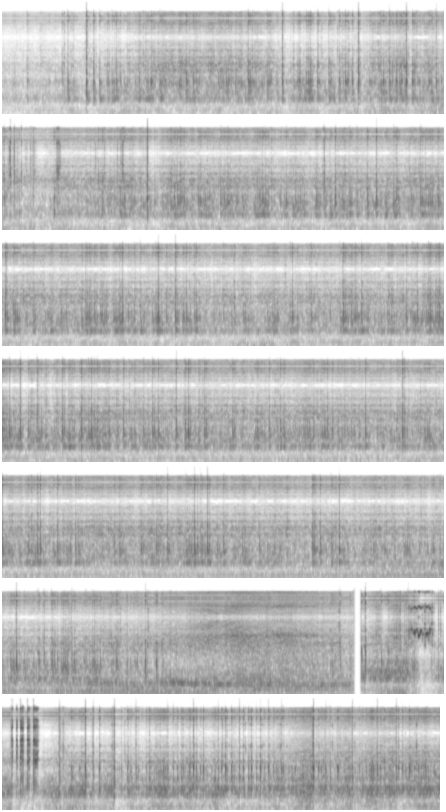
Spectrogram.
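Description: Wind and tyre noise from a touring bicycle rolling along a paved highway, with the handlebar-mounted camera rattling faintly. In the last several seconds a motor vehicle comes up from behind and overtakes: its engine and tyre noise builds, then drops in pitch as it goes by.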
